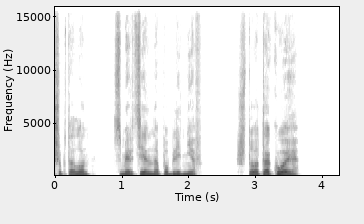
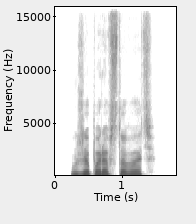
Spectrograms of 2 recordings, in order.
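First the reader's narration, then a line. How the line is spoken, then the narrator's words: Sleepy. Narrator (Russian): она сказала сонно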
